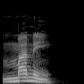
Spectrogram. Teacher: stress is on the first syllable because second syllable has a weak syllable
